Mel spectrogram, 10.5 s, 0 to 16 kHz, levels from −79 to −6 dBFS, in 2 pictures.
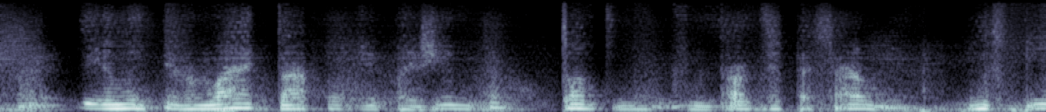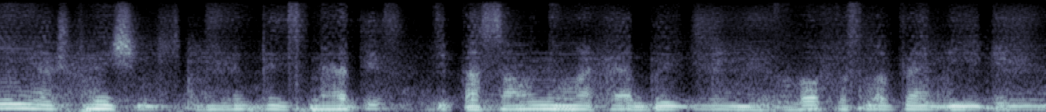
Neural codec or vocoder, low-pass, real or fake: codec, 44.1 kHz, 0.9 kbps, DAC; 14.4 kHz; fake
